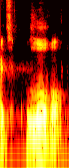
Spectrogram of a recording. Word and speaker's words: Louisville: It's you got to kind of slam it all together. It's Louisville.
